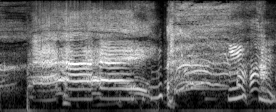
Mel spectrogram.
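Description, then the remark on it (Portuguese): A person screams loudly in two long, wavering cries, the second one sliding up and down in pitch before breaking off. “olha o grito do, da arte.”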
